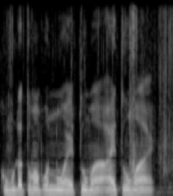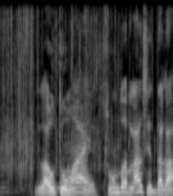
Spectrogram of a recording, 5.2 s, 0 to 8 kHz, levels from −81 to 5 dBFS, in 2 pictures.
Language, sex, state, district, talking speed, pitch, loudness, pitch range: Halbi, male, Chhattisgarh, Bastar, 210 wpm, 160 Hz, -20 LUFS, 145-175 Hz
